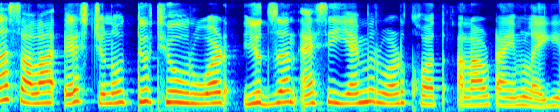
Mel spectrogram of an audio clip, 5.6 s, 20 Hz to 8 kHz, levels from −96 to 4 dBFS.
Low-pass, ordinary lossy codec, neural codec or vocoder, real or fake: 7.2 kHz; none; none; real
